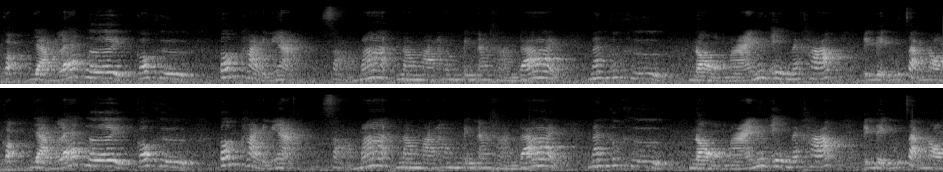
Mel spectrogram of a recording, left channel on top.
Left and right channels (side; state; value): left; noise; rumble, 14 dB below the sound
